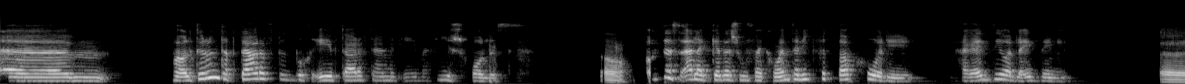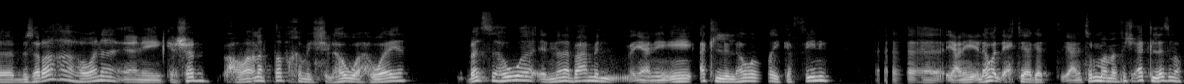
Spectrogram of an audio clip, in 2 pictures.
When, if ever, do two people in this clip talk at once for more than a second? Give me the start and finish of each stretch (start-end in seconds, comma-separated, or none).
none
